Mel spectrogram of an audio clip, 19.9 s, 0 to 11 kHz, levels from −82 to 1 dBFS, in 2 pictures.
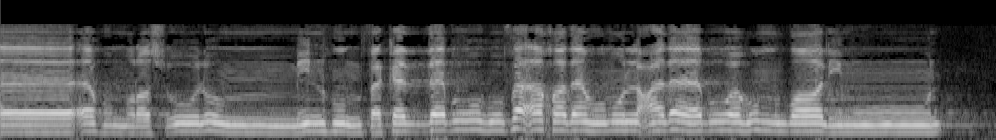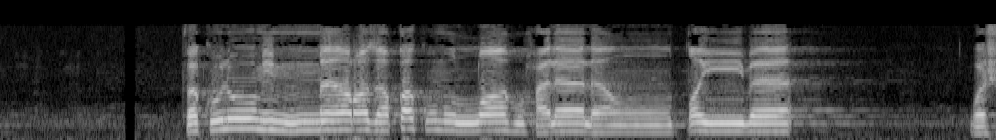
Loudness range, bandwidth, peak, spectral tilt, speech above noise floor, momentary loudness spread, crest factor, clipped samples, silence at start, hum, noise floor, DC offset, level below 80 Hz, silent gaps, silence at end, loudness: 5 LU; 6.6 kHz; -8 dBFS; -5.5 dB/octave; 34 dB; 7 LU; 14 dB; under 0.1%; 0 s; none; -55 dBFS; under 0.1%; -60 dBFS; 11.23-11.27 s; 0 s; -22 LUFS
